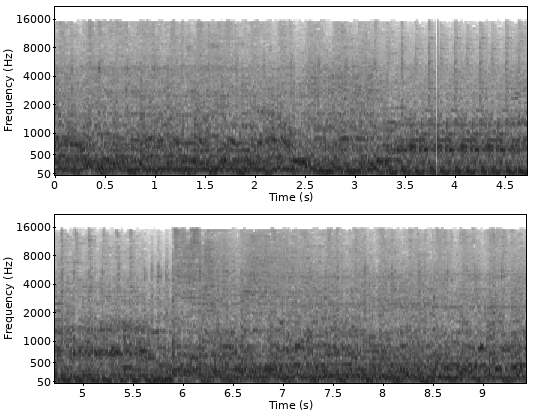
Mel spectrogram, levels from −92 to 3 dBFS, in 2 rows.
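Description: At 3.81 s the audio gets caught in a CD stuck on one turn. A scratch keeps knocking the laser back to the same spot, so a 256 ms slice plays three times, with a short mute at each jump. That gives a quick, even stutter, and it clears at 4.58 s.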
